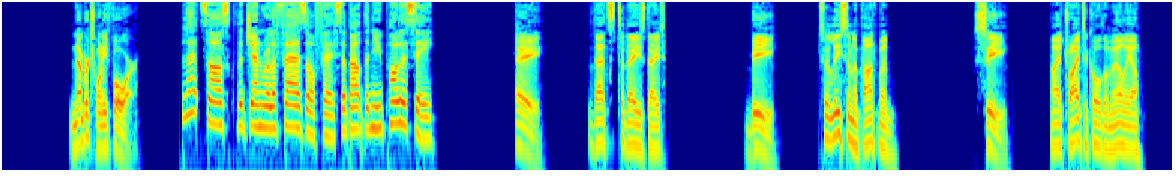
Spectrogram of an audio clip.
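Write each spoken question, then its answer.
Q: Let's ask the General Affairs Office about the new policy.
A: C: I tried to call them earlier.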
